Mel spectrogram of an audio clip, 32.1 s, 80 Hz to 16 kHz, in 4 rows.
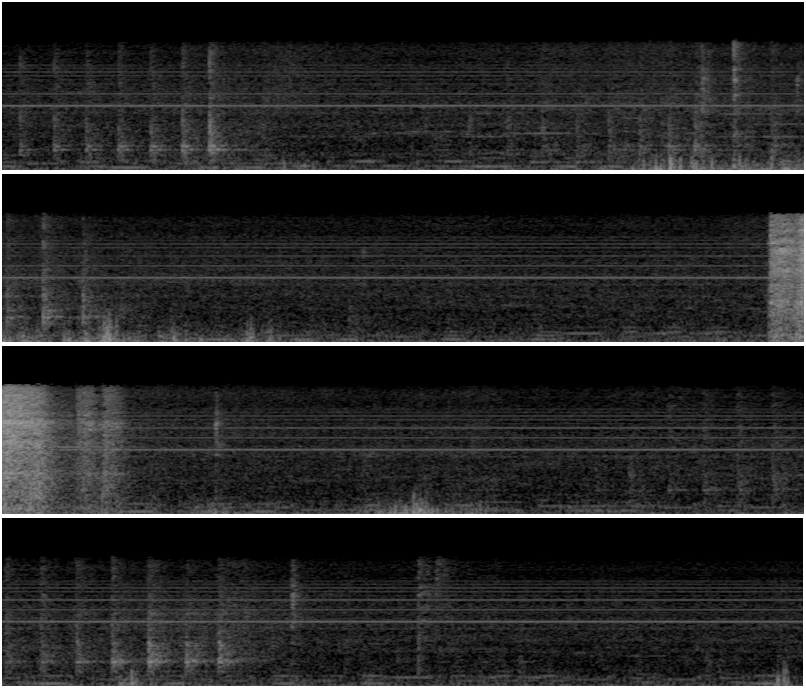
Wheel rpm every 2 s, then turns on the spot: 0, 0, 0, 0, 0, 0, 0, 0, 0, 0, 0, 0, 0, 0, 0, 0.
none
